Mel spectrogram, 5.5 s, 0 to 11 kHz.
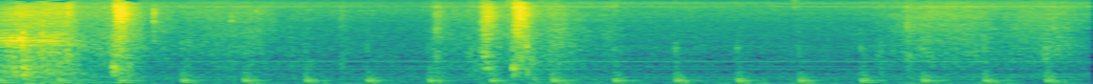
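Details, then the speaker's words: Audio Innovations 800 Mk1 25-watt class A tube power amp, first power-up after a modification: soft steady bloop pulsing about three per second through the rear speaker over a faint hum; cause not yet found. "okay there's something not as it's supposed to be it's all tubes I know that if you can hear this it's some bloop going on"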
